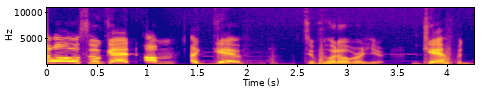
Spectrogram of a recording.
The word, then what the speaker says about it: GIF: also get um a gif to put over here gif jeff hiffler however the you say j i f that's how you pronounce it it's g not a j m g i f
